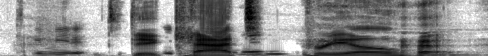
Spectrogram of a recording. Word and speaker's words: DiCaprio: DiCaprio? did I pronounce his name correct?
